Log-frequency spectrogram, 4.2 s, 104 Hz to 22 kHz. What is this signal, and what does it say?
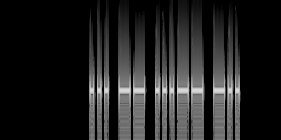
Morse code, heard as a keyed tone, about 22 wpm, 700 Hz. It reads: SM3D
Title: DXCC-100 Call Signs - 4 Characters - 22wpm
